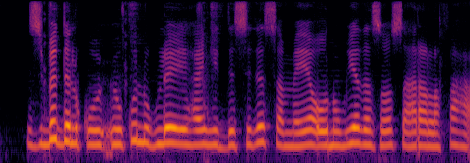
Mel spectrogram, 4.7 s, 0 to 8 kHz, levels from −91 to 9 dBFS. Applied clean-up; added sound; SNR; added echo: neural separator model SepFormer DNS4.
